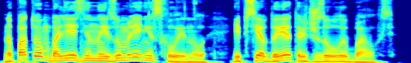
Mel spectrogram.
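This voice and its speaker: A man narrating an audiobook in an expressive reading style. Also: medium pitch, brisk, no echo, clean studio sound. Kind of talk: scripted narration.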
